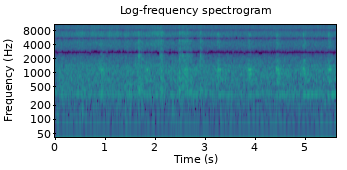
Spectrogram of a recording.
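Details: SMC A52 vintage ceiling fan: quiet regular light ticking a few per second over soft hum, still rubbing, sounds like the top; owner suspects scraping on the bearing, unconfirmed until disassembly.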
